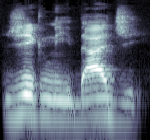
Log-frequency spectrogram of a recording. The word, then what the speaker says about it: dignidade: Y tenemos diálogo, dignidade, como puedes ver, termina en DE, por lo tanto es dignidade.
